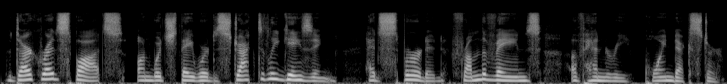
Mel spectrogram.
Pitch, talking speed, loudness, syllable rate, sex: 180 Hz, 150 wpm, -21 LUFS, 4.3 syllables/s, female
